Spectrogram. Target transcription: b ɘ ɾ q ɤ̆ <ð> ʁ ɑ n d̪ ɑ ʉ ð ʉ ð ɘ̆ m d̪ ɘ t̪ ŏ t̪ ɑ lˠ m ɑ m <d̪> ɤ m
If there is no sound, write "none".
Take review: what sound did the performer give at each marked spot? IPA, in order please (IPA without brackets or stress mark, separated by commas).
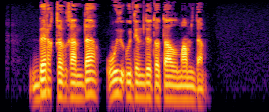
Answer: ð, d̪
